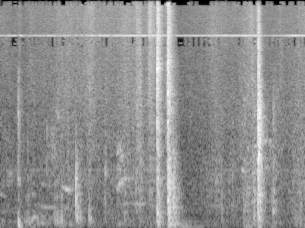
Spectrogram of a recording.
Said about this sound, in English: Oh, shut our door as well.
